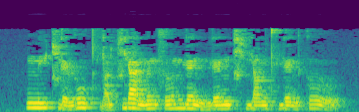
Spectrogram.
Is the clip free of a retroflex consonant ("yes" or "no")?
no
